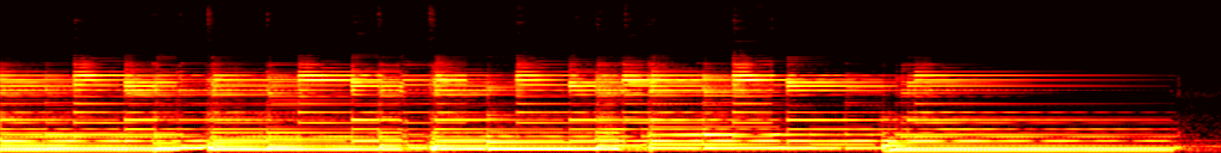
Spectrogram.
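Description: Electric guitar playing a G, E minor, C and D chord progression with G and D held as pedal tones on top: effects-laden chords change every couple of seconds and ring out before fading at the end.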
